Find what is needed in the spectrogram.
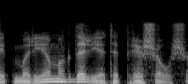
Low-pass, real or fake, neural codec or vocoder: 7.2 kHz; fake; codec, 16 kHz, 0.5 kbps, X-Codec, HuBERT features, trained on LibriSpeech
